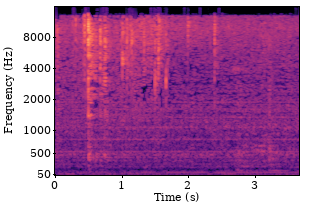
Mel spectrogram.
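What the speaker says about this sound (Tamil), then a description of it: "இப்போ நம்ம இதை ரிமூவ் பண்ணிடலாம் ஆயில்ல இருந்து." Pieces of coriander mint chicken are lifted out of hot frying oil: a steady, close sizzle with a few sharp clinks and scrapes near the start, then quieter bubbling that continues to the end.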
